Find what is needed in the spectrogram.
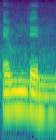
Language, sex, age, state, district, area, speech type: Telugu, male, 18-30, Andhra Pradesh, Krishna, urban, spontaneous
